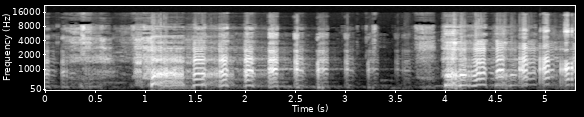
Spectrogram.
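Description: A woman's staccato "hihihi" cackling laugh, the horror-sound laugh of a kuntilanak ghost. It comes in two bouts, one starting about a second in and another about four seconds in.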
